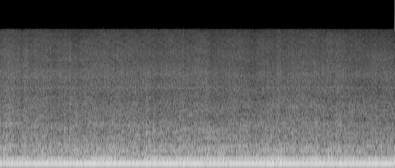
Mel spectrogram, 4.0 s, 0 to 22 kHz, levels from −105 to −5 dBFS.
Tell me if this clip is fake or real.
fake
